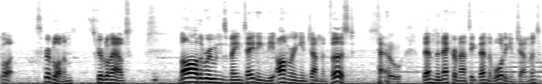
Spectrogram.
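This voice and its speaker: Male let's play host, young, chatty and expressive, mid-pitched, close mic with soft game music underneath. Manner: chatty, thinking aloud, playfully expressive. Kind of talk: gaming commentary mixed with dramatic reading of game text. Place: small indoor room at a desk. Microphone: close studio mic on an arm.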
